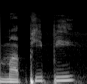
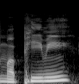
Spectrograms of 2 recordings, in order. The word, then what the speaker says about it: Mapimi: All right, we're talking about the Mapipi.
